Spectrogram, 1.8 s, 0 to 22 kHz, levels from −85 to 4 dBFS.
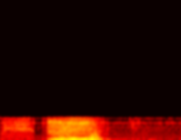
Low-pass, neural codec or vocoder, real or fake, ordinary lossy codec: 3.6 kHz; vocoder, 22.05 kHz, 80 mel bands, HiFi-GAN; fake; none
